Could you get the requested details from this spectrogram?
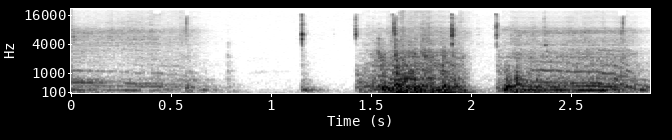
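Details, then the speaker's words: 1994–2004 Ford Mustang power window after fixing popping by tapping the regulator bracket teeth so the gears don't pop out: steady motor hum in short strokes with crisp stop clicks, no popping or skipping. "Okay, as you can see, window is up all the way up, so rolls down, no issue"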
